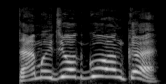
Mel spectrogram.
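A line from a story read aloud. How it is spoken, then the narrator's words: Shouting. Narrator (Russian): закричал Питер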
